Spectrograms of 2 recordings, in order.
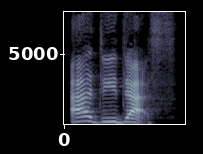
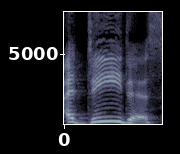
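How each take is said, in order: First: The middle vowel is a short i sound. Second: The middle vowel is a long ee sound. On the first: The speaker calls it right. "It's an I between the D's" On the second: The speaker calls it wrong. "Not Adidas. It's not an E or a double E"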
